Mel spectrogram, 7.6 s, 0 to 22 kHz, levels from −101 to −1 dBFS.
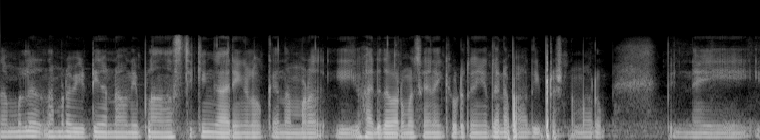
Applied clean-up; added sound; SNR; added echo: none; none; none; none.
